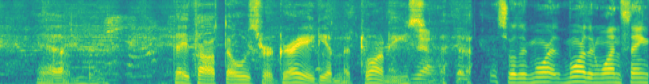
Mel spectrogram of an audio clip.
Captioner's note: chuckles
